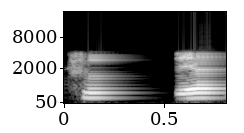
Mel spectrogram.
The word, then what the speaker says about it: phloem: Now xylem and phloem.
